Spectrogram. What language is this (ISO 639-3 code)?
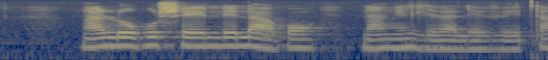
ssw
